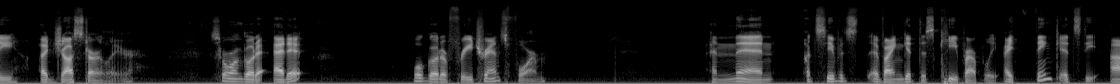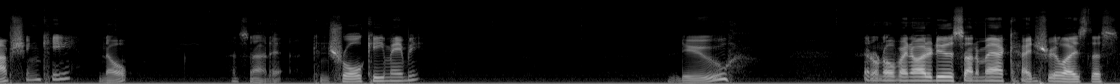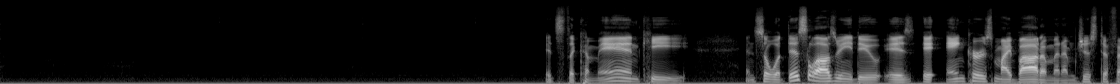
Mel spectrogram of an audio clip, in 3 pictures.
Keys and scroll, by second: 13.0 alt+super+z.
